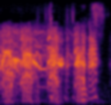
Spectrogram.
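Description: A voice imitates a duck, giving a quick run of about five harsh, nasal quacks, loud, with brief gaps between them and a short silence at the end.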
